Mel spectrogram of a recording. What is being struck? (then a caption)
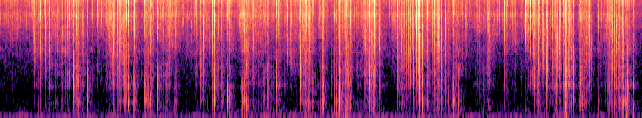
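Plastic sequin fabric pillow. Medium-length nails on both hands scratch across the plastic sequins of a sequin fabric mermaid unicorn pillow, close up. The result is a dense, dry crackle of quick, bright clicks and rustling scrapes that swell and fade with each stroke, with a faint low hum underneath.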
